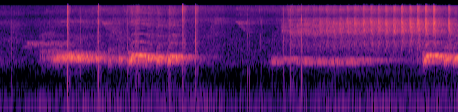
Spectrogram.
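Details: Local zebra dove singing from a raised cage, meant to prompt replies from other doves: a swelling rolling coo broken by sharp clicks, a quieter sustained note, then another coo beginning, with a hiss of high noise behind.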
